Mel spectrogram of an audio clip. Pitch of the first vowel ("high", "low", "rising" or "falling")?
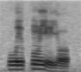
high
